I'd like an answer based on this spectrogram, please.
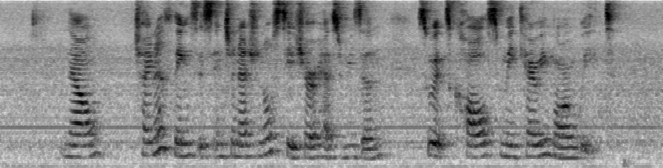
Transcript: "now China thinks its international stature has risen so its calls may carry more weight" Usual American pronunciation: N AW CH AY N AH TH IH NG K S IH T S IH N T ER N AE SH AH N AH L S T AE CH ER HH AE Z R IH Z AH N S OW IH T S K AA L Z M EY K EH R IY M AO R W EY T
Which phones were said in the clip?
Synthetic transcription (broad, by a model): N AW CH AY N AH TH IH NG S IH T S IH N T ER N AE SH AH N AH L S T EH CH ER HH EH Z R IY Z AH N S OW IH T S K AA L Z M EY K EH R IY M AO R W EY T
